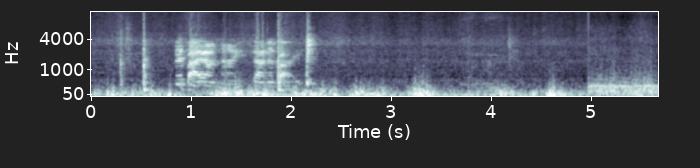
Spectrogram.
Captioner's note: garbled voice on radio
